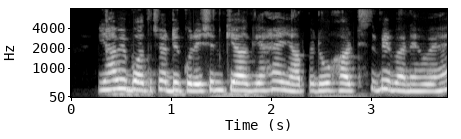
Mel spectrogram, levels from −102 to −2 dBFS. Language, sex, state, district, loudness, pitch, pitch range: Hindi, female, Maharashtra, Washim, -15 LUFS, 255 Hz, 245-275 Hz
